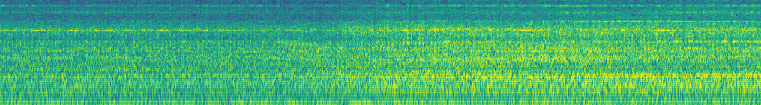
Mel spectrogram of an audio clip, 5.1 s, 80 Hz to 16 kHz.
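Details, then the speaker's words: 2014 Honda City i-VTEC CVT in park, AC off, engine cold with the blue cold indicator on: thin steady high whistle over hissy idle from the engine bay, largely gone once warm but still intermittent; owner suspects the alternator, unconfirmed. "there's a whistling noise coming from inside the engine bay not sure if it's from the AC or if it's from the engine itself"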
